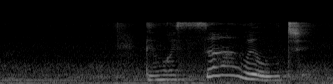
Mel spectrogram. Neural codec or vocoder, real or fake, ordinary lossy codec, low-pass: autoencoder, 48 kHz, 32 numbers a frame, DAC-VAE, trained on Japanese speech; fake; none; 7.2 kHz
